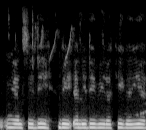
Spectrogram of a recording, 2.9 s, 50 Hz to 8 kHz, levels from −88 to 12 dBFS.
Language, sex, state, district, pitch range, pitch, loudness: Hindi, female, Bihar, Araria, 220-230 Hz, 225 Hz, -12 LUFS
